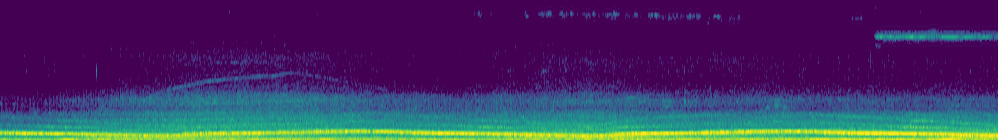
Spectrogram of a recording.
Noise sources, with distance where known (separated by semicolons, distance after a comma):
siren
